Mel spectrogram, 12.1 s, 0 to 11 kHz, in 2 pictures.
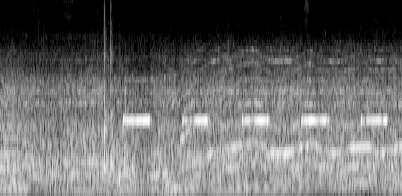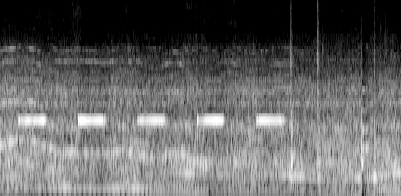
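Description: Case 580 backhoe loader's diesel engine running, its pitch shifting up and down, while a reversing alarm beeps steadily about once a second, ten beeps starting about two seconds in and stopping shortly before the end.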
